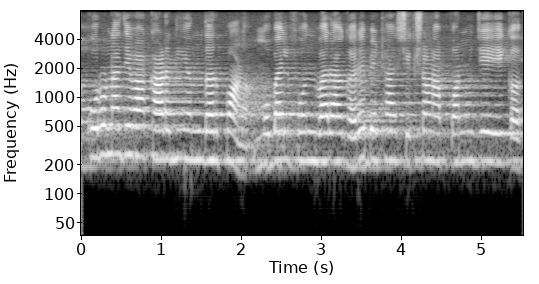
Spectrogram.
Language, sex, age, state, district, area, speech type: Gujarati, female, 45-60, Gujarat, Amreli, urban, spontaneous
